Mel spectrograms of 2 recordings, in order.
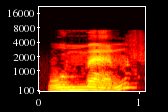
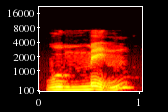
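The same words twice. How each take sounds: First: WOMAN with a full MAN second syllable; singular contrast. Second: WOMEN with a clearly sounded, rising last syllable MEN; plural contrast. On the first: Teacher sets singular against plural, WOMAN with a full MAN ending. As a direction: say WOMAN as WUU-MAN, both syllables clear. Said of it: "as opposed to woman". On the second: Teacher contrasts plural with singular, WOMEN with a full MEN ending. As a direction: lift the end of WOMEN, MEN fully voiced. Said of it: "when it is in the plural form". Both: Shown as a demonstration.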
